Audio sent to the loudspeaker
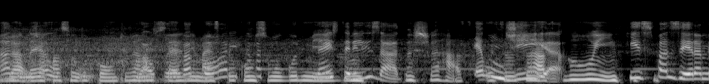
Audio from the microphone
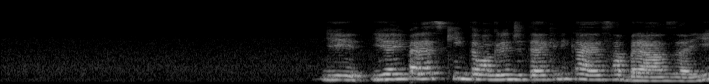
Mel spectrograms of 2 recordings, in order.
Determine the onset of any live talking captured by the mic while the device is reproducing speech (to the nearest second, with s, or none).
3 s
